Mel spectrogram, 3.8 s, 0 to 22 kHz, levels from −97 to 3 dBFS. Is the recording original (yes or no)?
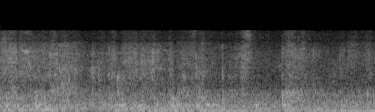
yes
